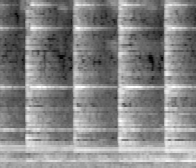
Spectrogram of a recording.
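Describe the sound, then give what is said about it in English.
Temple bells ringing for evening prayers in Adarsh Nagar, four evenly spaced, bright metallic strikes, each leaving a sustained ringing tone that carries into the next. “As the temple bells ring in Adarsh Nagar, people gather for evening prayers”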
